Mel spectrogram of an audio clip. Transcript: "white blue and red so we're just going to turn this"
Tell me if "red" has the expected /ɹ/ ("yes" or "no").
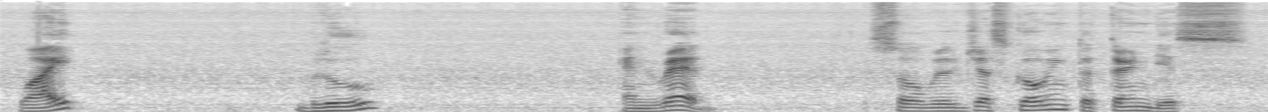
yes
